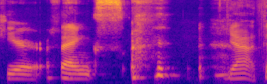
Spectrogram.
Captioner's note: laughs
